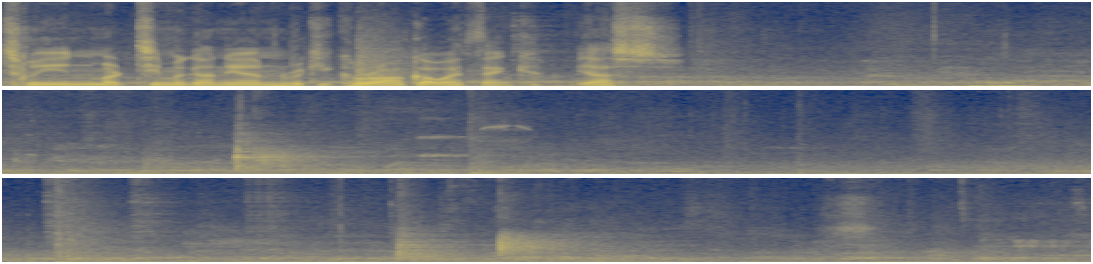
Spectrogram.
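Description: Billiard balls click together on a table, with quiet gaps between shots.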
